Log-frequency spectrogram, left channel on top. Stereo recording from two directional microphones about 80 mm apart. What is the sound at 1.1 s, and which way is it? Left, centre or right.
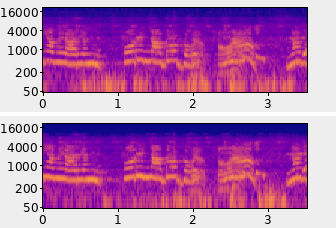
Speech, left.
